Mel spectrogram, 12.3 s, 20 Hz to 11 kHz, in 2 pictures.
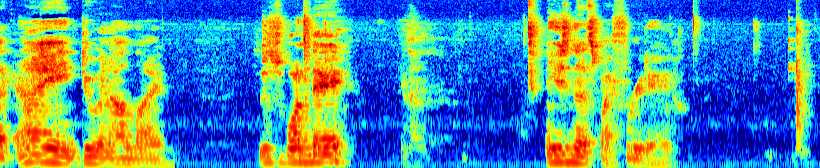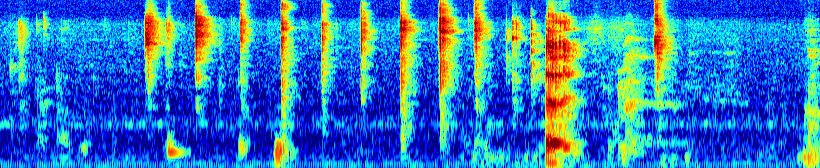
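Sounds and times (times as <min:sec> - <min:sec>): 
speech: 0:00.0 - 0:01.4, 0:02.0 - 0:03.2, 0:04.0 - 0:05.2, 0:08.2 - 0:08.4
loud burp after drinking diet soda: 0:10.2 - 0:10.6.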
